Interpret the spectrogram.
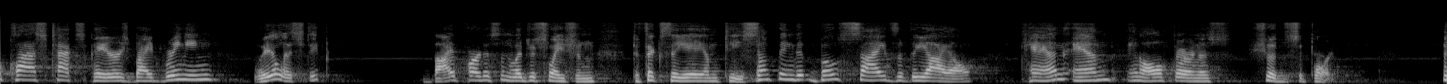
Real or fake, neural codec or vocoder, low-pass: fake; codec, 32 kHz, 1.9 kbps, SNAC; 7.2 kHz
